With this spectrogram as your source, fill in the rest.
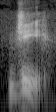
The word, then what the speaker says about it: Ji: First of all, there is a level of being which we will call Ji. The word Ji, which is Japanese way of pronouncing the Chinese Chur, is the world of things and events.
